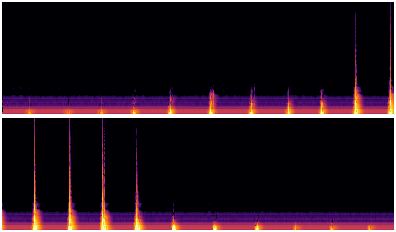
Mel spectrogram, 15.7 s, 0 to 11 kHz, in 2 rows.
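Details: Blood pressure practice recording of Korotkoff sounds heard while deflating a sphygmomanometer cuff: regular tapping pulse sounds about 86 a minute that swell then fade over a steady low hum.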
